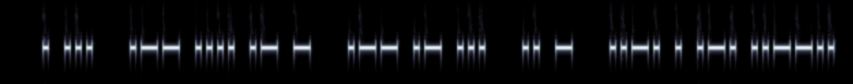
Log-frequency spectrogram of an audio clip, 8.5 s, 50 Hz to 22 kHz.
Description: Morse code, heard as a keyed tone, about 22 wpm, 700 Hz. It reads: ES WHAT WAS IT FER?
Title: Sentences from Top 100 Words and Abbreviations 22wpm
